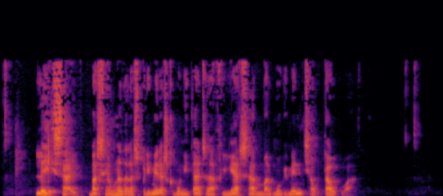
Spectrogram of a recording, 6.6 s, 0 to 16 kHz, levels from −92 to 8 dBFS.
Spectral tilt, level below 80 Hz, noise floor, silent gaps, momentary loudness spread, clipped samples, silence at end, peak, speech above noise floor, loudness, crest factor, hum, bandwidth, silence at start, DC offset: -3.5 dB/octave; -58 dBFS; -81 dBFS; none; 9 LU; under 0.1%; 0.4 s; -6 dBFS; 56 dB; -24 LUFS; 20 dB; none; 11.5 kHz; 0.05 s; under 0.1%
